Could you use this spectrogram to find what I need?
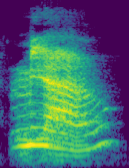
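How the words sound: The meow is made with a rough growl.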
